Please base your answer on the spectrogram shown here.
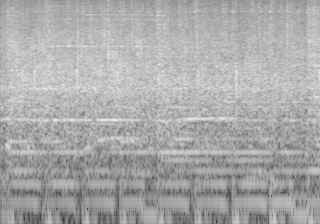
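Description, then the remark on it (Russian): Steady, dense audience applause, loud and continuous, with music playing underneath for the whole stretch, thanking a vocal ensemble from Yevpatoria at the opening of the All-Russian Educational Rehabilitation Forum. “Давайте еще раз их поблагодарим аплодисментами.”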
